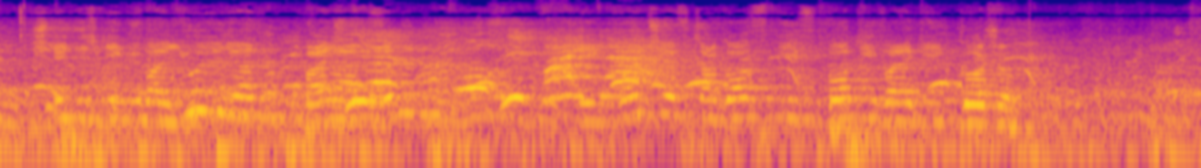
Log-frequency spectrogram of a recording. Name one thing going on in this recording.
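Men shout encouragement loudly in an echoing hall.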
